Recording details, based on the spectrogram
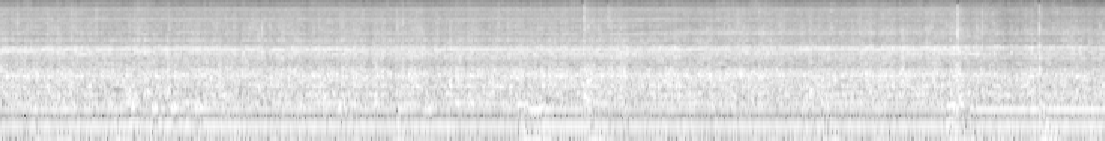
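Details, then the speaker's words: Gaggia Anima Prestige espresso machine grinder after repair, previously not grinding because weak lid magnet failed to trigger sensor, fixed by gluing stronger magnet: steady high whir with even gritty bean crunch, grinding normally. "all right well there it is gadget Lima working once again"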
